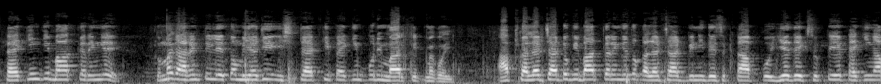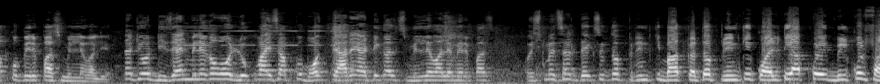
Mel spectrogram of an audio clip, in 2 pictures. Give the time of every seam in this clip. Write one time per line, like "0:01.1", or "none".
0:10.0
